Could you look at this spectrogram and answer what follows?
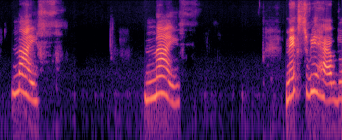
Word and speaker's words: naïf: e i, so see how we pronounce naïf.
